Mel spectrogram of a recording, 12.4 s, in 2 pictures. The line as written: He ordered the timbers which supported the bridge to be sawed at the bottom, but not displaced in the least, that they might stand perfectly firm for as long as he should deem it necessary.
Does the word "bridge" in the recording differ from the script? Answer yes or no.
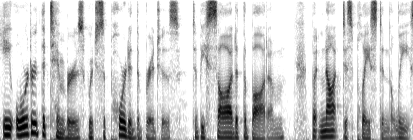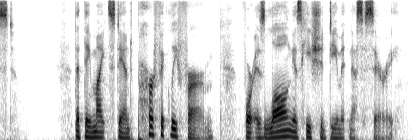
yes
